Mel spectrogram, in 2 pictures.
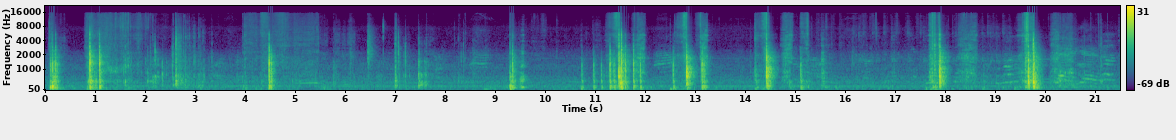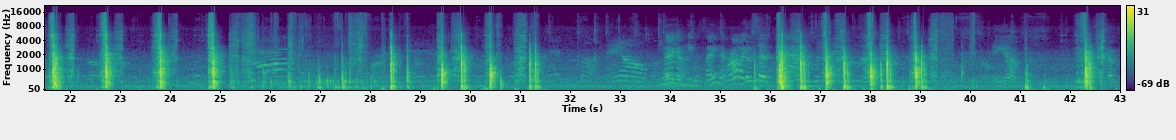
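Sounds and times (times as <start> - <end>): knife chopping on wooden board: 0.1 - 1.3, 11.0 - 12.0, 12.6 - 13.3, 14.2 - 15.3, 17.7 - 18.6, 19.5 - 20.2, 21.6 - 23.0, 23.6 - 24.2, 24.8 - 25.7, 29.3 - 31.4, 36.1 - 39.4, 42.1 - 42.7.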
